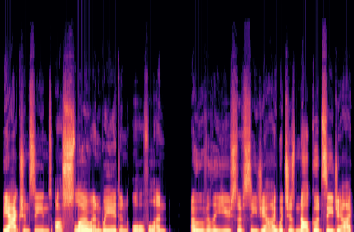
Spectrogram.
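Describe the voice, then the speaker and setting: A man's voice: on the low side, a little slow, no room sound, studio quality. A man co-hosting a casual film podcast, giving exasperated, emphatic opinions. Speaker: podcast co-host.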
